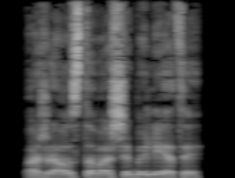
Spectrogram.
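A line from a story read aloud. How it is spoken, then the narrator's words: Grumbled mutter. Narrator (Russian): буркнул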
